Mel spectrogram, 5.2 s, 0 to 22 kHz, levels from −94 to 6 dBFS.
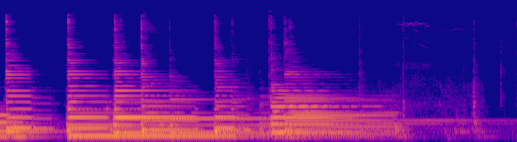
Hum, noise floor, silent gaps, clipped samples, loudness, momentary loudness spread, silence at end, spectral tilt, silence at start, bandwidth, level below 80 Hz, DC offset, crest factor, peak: none; -56 dBFS; none; under 0.1%; -29 LUFS; 16 LU; 0.4 s; -8 dB/octave; 0 s; 14.5 kHz; -58 dBFS; under 0.1%; 16 dB; -12 dBFS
